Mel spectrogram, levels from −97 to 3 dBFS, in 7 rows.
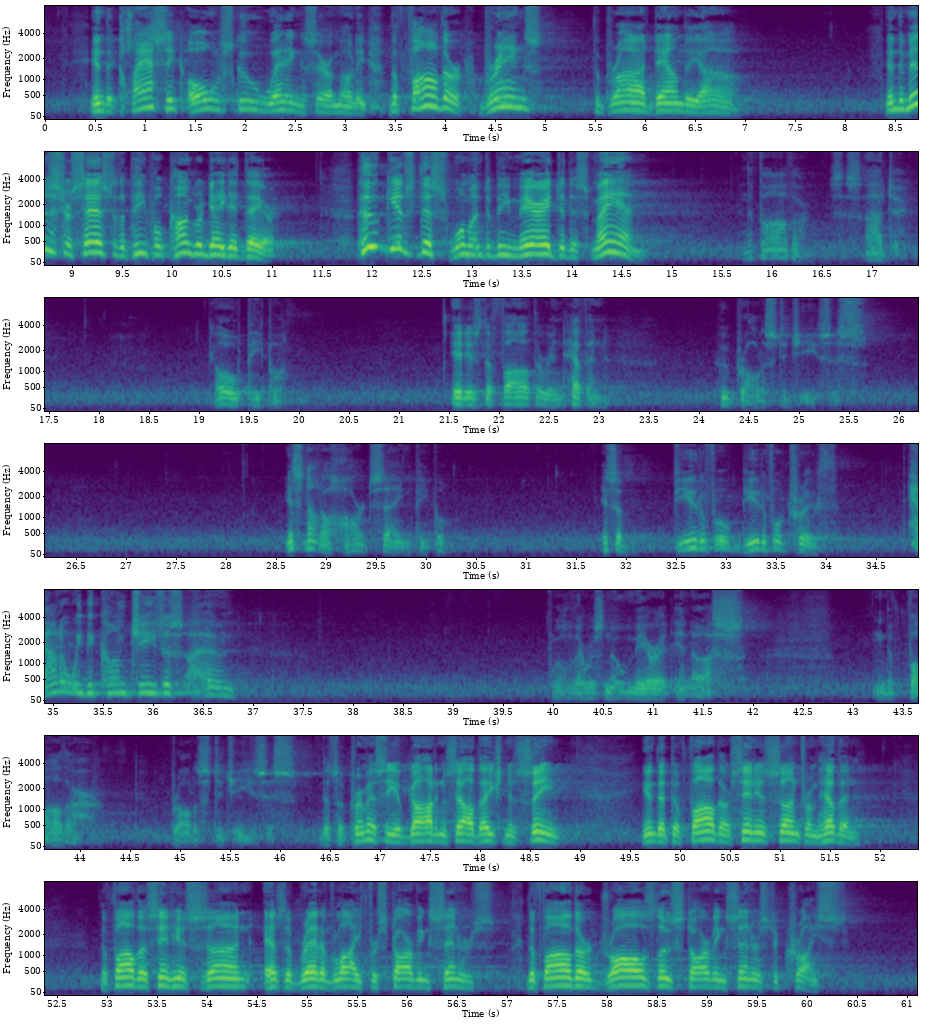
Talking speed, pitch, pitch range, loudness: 120 wpm, 155 Hz, 140-180 Hz, -23 LUFS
